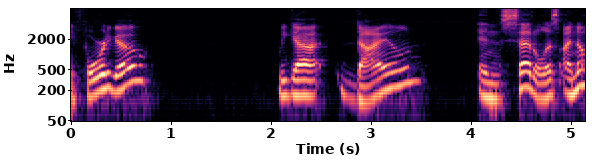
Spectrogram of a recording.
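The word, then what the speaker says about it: Dione: I think it's Dion. I don't know. Let's figure it out. D I O N E. Pronunciation. Dion. Oh, Dion. I was saying it wrong.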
